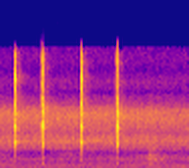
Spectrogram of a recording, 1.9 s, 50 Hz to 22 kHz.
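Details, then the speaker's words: Bench test of a 1997 Nissan Maxima cooling fan relay (low/high speed), with direct power applied to coil terminals 1 and 2. Each time there is a sharp, crisp single click with no buzz or chatter: the relay is switching normally. "so again we're just applying power again this is clicking"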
